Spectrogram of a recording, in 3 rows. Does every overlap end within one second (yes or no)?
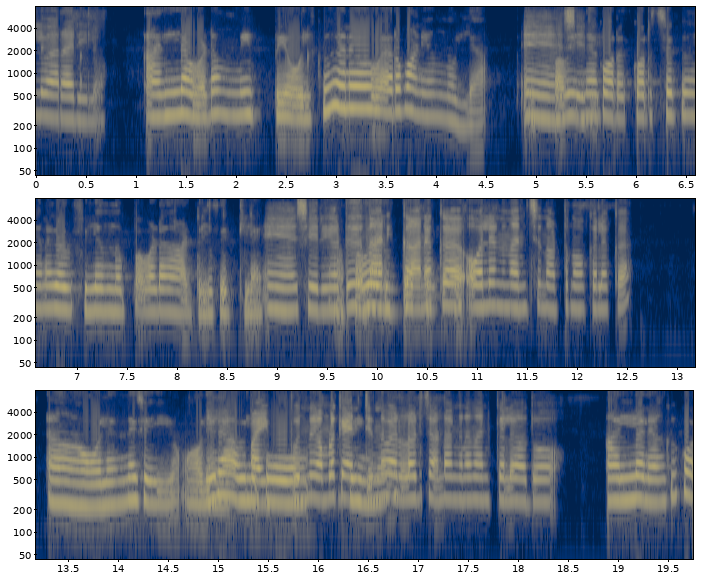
yes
